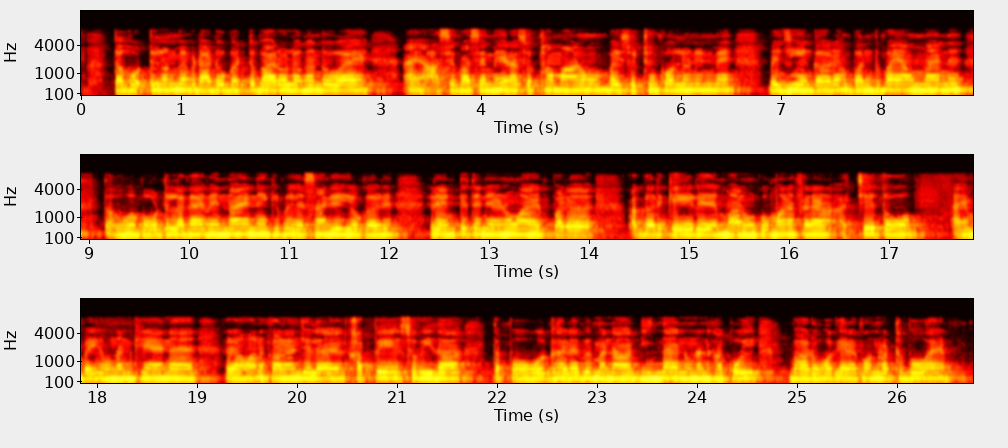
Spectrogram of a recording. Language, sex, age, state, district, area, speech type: Sindhi, female, 45-60, Gujarat, Kutch, rural, spontaneous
